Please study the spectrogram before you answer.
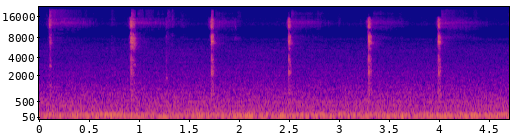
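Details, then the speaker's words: Sony TC-K650ES cassette deck after oiling dry motor bearings and cleaning: low steady hum with a faint tick about every 0.8 seconds, no more whining or screaming, normal quiet running. "i spent like 40 minutes cleaning up now it's nice you see it's not screaming"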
